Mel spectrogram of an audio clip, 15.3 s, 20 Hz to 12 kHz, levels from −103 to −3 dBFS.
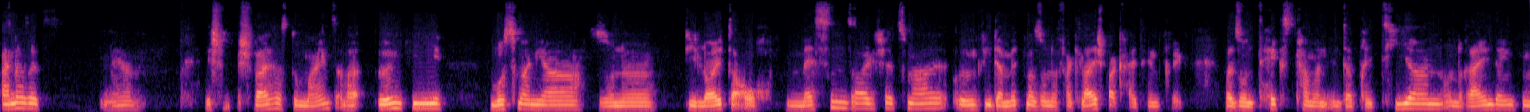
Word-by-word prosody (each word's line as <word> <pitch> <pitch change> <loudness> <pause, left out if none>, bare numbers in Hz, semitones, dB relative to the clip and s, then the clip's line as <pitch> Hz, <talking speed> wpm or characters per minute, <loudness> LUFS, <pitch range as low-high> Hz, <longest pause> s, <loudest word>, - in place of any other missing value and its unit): andererseits 150 +1 +4 0.6
na 115 - -8
ja, 125 0 -5 0.7
ich - - -5
ich - - -6
weiß, 125 +3 +3
was 150 -3 -4
du 125 - -1
meinst, 120 +6 -1
aber 120 -1 -2
irgendwie 150 +1 +5 0.4
muss 130 +2 +2
man 135 -3 +3
ja, 125 0 0
so 110 0 -3
'ne 110 0 0 0.3
die 120 - +2
Leute 115 +5 +4
auch - - -2
messen, 125 +9 -2
sage 150 -2 0
ich - - -13
jetzt 155 -2 -3
mal, 150 0 0
irgendwie, 125 0 +2
damit 120 0 +1
man 120 - +3
so 120 - -1
'ne 115 -1 -1
Vergleichbarkeit - - -1
hinkriegt. 110 0 -9 0.4
Weil 110 -2 +2
so 115 - +2
'n 105 - +2
Text 140 - -3
kann 120 -2 -2
man 110 -1 0
interpretieren 140 +7 +1
und 110 -4 -3
reindenken, 125 +3 0
125 Hz, 155 wpm, -29 LUFS, 115-145 Hz, 0.7 s, irgendwie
